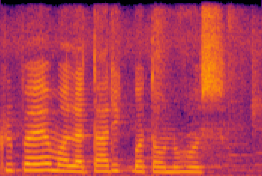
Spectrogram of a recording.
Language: Nepali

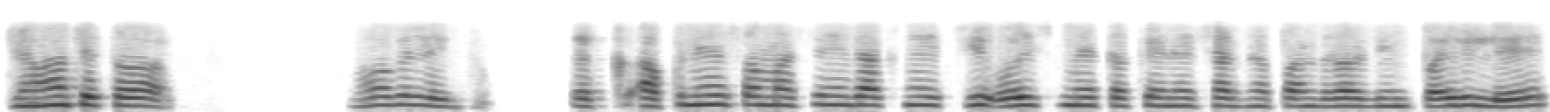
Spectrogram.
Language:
Maithili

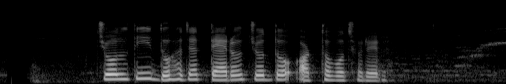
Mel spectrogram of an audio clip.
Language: Bangla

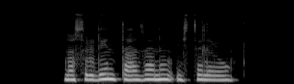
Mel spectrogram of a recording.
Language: Pashto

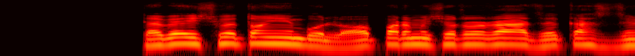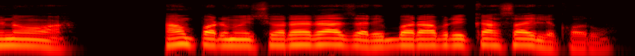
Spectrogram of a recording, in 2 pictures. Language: Mahasu Pahari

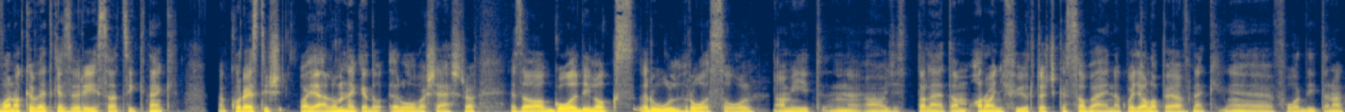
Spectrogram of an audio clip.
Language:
Hungarian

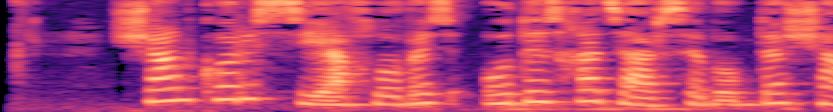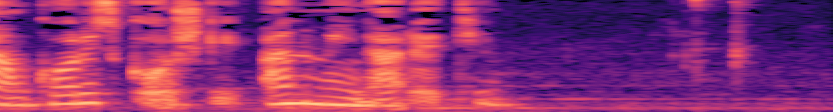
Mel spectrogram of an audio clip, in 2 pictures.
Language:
Georgian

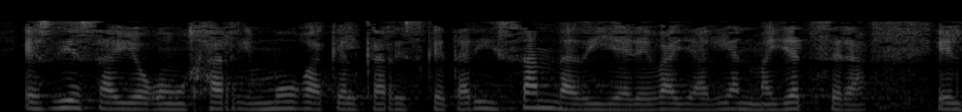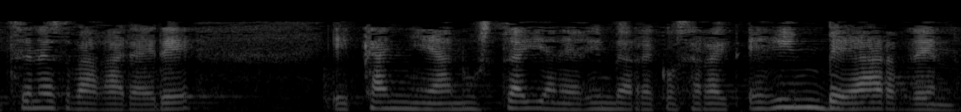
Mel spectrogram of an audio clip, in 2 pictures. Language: Basque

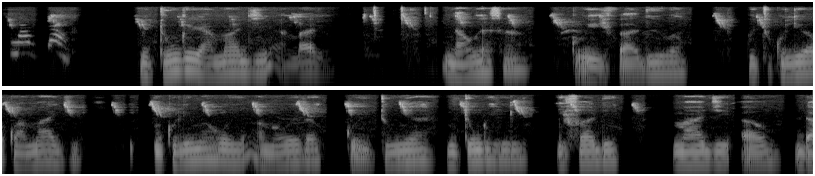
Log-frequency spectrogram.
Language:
Swahili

